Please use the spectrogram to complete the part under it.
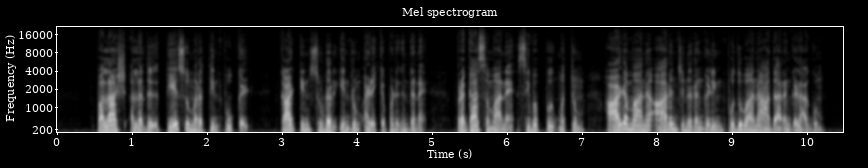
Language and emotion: Tamil, neutral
